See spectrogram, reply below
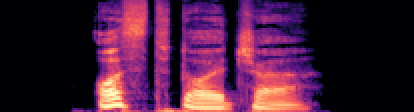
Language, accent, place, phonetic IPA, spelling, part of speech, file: German, Germany, Berlin, [ˈɔstˌdɔɪ̯tʃɐ], ostdeutscher, adjective, De-ostdeutscher.ogg
- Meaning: inflection of ostdeutsch: 1. strong/mixed nominative masculine singular 2. strong genitive/dative feminine singular 3. strong genitive plural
